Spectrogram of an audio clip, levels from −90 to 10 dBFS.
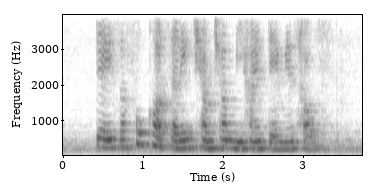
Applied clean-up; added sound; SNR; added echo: none; none; none; reverberation time 0.4 s.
